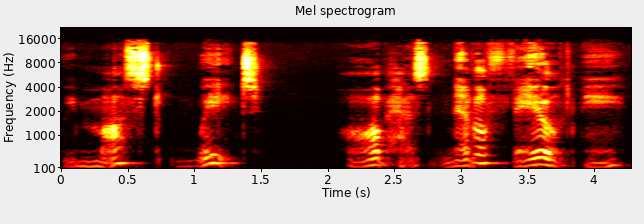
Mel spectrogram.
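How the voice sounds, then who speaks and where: A woman voicing a calm, kindly male wizard mentor who explains things in a measured way for a storybook. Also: low voice, husky, voice pushed down, heavily acted. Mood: calm, grave.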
